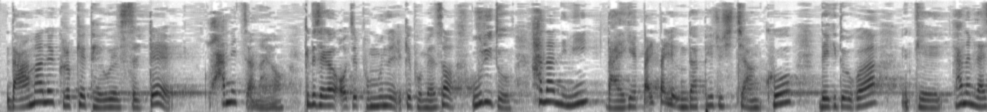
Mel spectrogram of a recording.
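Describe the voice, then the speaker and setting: A woman pastor preaching a sermon, lively, acting out God's voice and dropping to whispers for emphasis. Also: mid-range voice. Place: church sanctuary.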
